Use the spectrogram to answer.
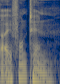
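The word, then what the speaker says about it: iPhone X: iPhone und dann war da so ein X und wir haben uns gefragt, wie wird es denn wohl ausgesprochen? Und nach dem ersten Video kam dann Tim wieder und sagte iPhone 10.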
